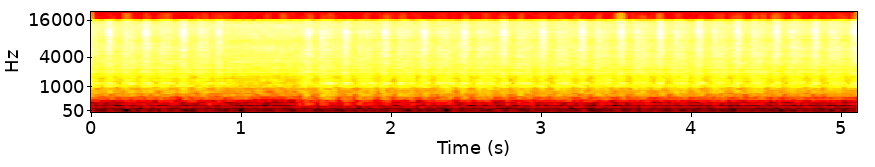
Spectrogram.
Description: 2004 ESCALADE ESV 6.0L LQ9 ENGINE, misfire on cyl#2 only at idle... intake valve leak is suspected...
